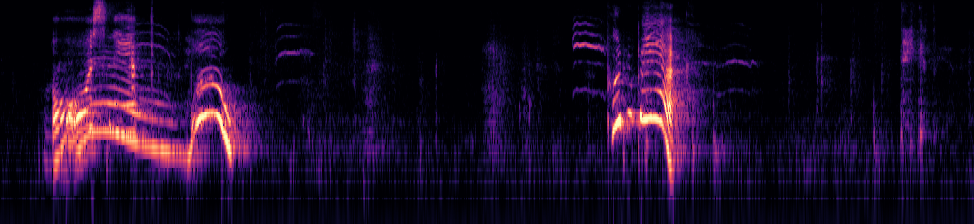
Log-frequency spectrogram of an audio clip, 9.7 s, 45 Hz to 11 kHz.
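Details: Three-week-old kittens, born 4/12/2012, indoors, their eyes just starting to see; loud high mewing cries in two bursts with falling and rising tones, people talking softly in between.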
